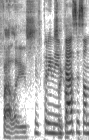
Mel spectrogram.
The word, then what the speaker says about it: Fallaize: i was at university everyone always called me as well uh but it is pronounced phallaes he's putting the ambassadors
